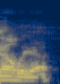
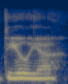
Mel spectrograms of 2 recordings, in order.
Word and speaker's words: Delia: character, it's pronounced Delia. Delia. Delia. My bad. Delia. All right. Like I'm going to deal you some cards.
